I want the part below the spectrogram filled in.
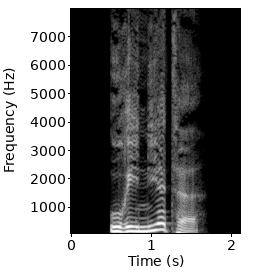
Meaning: inflection of urinieren: 1. first/third-person singular preterite 2. first/third-person singular subjunctive II
- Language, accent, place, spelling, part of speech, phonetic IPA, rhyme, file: German, Germany, Berlin, urinierte, verb, [ˌuʁiˈniːɐ̯tə], -iːɐ̯tə, De-urinierte.ogg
